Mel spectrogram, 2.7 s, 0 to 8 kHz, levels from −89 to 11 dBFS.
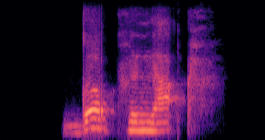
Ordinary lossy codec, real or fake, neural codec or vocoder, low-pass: Opus, 24 kbps; fake; codec, 16 kHz, 2 kbps, FreqCodec, smaller model; 7.2 kHz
